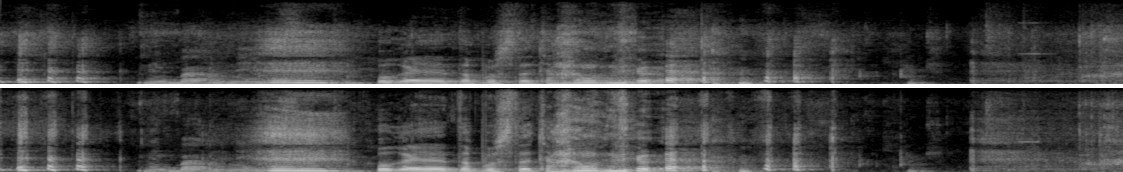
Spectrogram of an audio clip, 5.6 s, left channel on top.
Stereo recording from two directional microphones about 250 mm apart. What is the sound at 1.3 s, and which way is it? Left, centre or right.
Speech, right.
